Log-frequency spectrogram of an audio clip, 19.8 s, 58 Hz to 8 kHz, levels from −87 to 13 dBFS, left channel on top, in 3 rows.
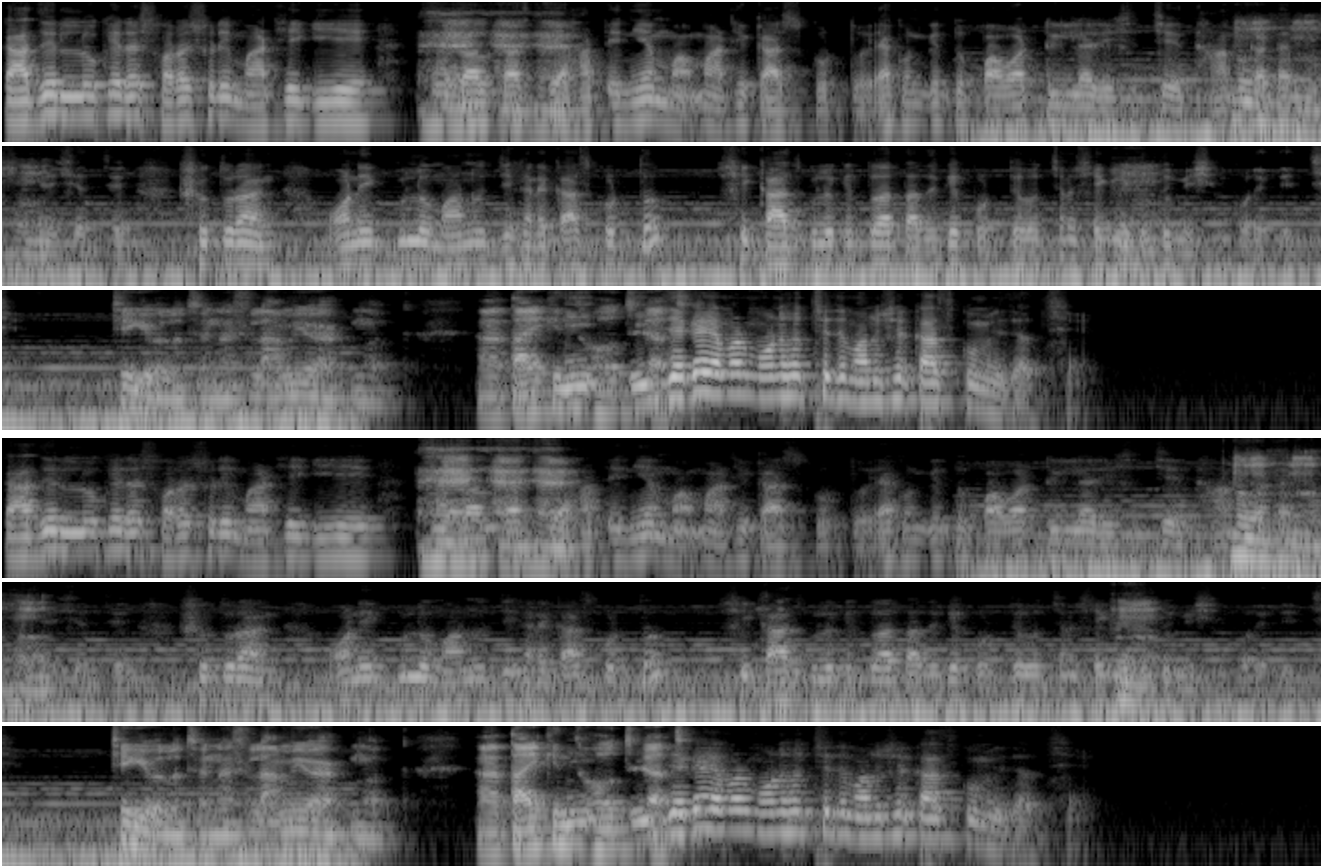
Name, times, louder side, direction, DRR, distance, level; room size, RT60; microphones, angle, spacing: voice 1, 0.0-1.8 2.1-6.9 7.1-9.9 10.2-12.9 16.0-18.5, left 3 dB, 50° left, 0.4 m, -28 dB
voice 2, 2.1-2.8 6.1-6.8 12.1-12.4 13.7-15.1 15.6-16.5, right 3 dB, 55° right, 0.6 m, -27 dB
sound 1, 4.7-15.0, left 1 dB, 10° right, 0.6 m, -33 dB
2.8 x 2.1 x 3.1 m
head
